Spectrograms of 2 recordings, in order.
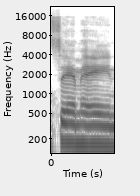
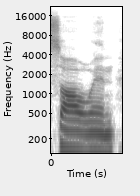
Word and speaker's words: Samhain: thought making it like I know it's saulin but listening to the song you really can't change it to the correct pronunciation of it or just it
